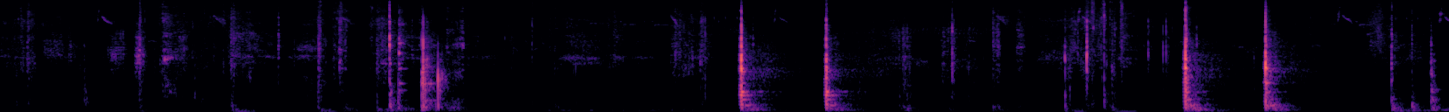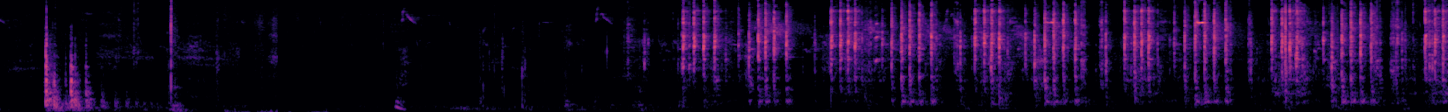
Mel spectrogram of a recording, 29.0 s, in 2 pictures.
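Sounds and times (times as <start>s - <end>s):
wood knocking on wood: 3.4s - 4.7s, 13.9s - 16.5s.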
